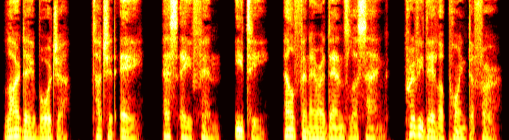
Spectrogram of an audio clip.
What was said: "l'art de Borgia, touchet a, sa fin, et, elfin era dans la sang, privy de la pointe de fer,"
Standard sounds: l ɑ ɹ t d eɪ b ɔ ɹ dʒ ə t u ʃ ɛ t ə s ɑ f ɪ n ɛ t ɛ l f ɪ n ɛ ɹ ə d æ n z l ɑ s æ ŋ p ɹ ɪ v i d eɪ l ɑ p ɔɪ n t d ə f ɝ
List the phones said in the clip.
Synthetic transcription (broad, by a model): l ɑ ɹ d eɪ b ɔ ɹ dʒ ə t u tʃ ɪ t ə s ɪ f ɪ n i t ɛ l f ɪ n ɛ ɹ ə d æ n z l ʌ s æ ŋ p ɹ ɪ v i d eɪ l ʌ p ɔɪ n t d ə f ɝ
